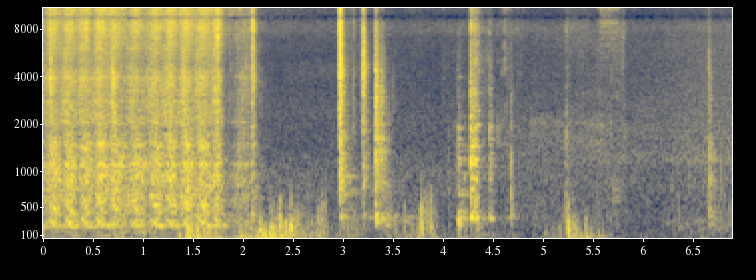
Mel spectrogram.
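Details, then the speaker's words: 1976 GMC C20 big block after 30 years in storage, on new fuel with the fuel pump in: catches and runs ragged about two seconds, then dies to scattered coughs; fuel starvation, and the owner believes the fuel pump was lost. "We lost a park fuel pump."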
